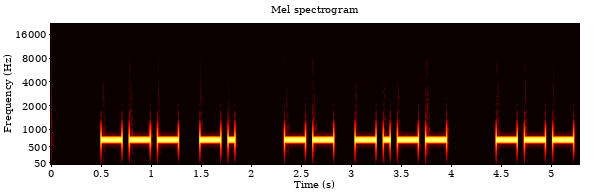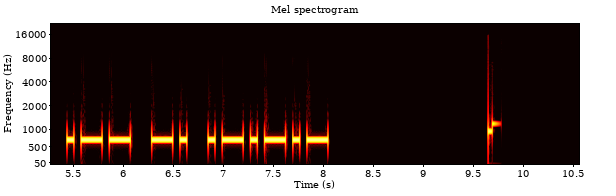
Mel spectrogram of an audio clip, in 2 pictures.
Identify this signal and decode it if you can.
Morse code, heard as a keyed tone, about 17 wpm, 700 Hz. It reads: ON MY OWN.
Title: Sentences from Top 1000 Words - Review Part 6 - 17wpm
